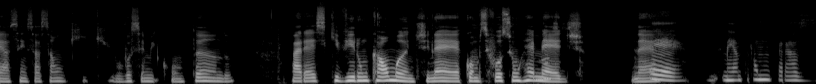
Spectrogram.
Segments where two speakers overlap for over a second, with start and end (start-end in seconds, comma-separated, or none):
none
